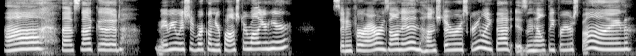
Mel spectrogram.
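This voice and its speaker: High-voiced, clingy lamia chiropractor played by a woman. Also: dry recording, clean studio sound. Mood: caring, fussing. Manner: soft, coaxing, teasing, attentive. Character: friendly, clingy female lamia chiropractor, coiled snake monster girl. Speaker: voice performer. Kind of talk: ASMR roleplay, spoken to the listener.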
